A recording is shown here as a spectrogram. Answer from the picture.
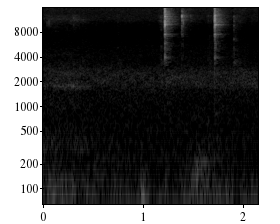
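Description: Faint clicks of an M1 Garand bayonet's release catch being worked by hand, a few in the second half. The newly fitted release is working properly.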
